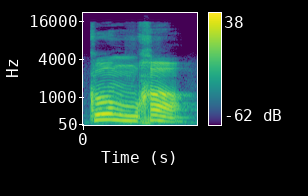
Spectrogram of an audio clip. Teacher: Kaf mim matinya jelas, kha-nya juga jelas karena izhar safawi.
